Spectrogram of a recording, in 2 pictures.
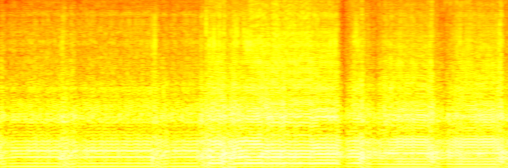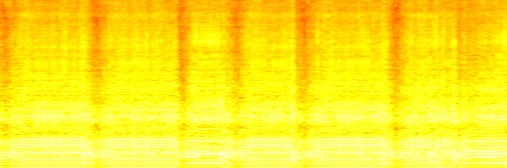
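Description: Bass test track played very loud through a JBL Charge Bluetooth speaker with its passive radiator pumping, the sound heavily driven and buzzing, with deep bass notes that dip and slide in pitch about once a second.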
